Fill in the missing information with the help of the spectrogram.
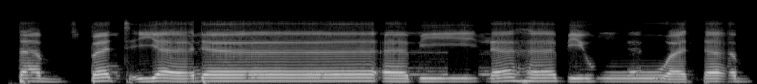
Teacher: perkataan yada panjang 4 ataupun 5 harakat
